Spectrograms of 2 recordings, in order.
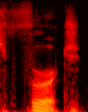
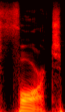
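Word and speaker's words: Foort: I thought he was Furt. Actually, he's Fort, because the British Pathé archives have film of him, and that's how the announcer refers to him.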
